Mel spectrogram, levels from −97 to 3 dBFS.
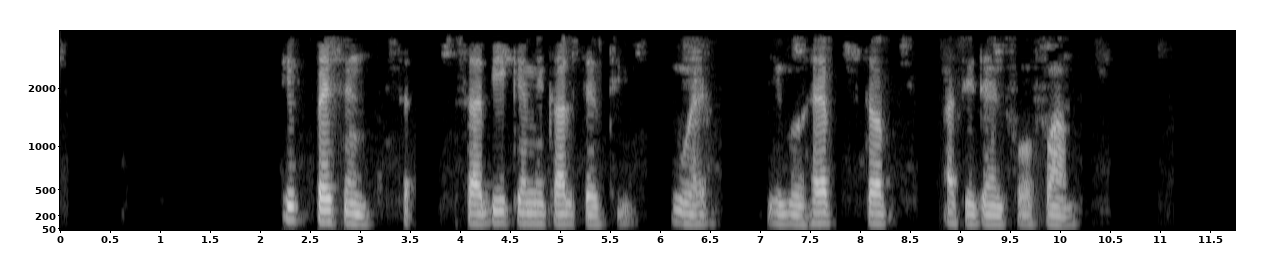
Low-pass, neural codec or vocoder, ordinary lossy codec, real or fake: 3.6 kHz; none; MP3, 32 kbps; real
